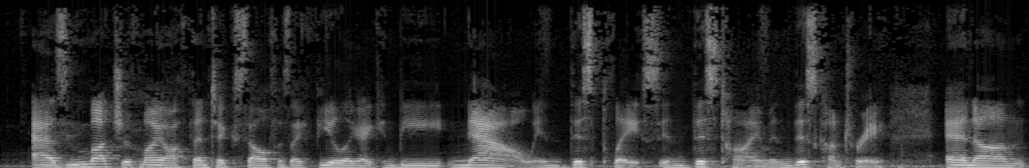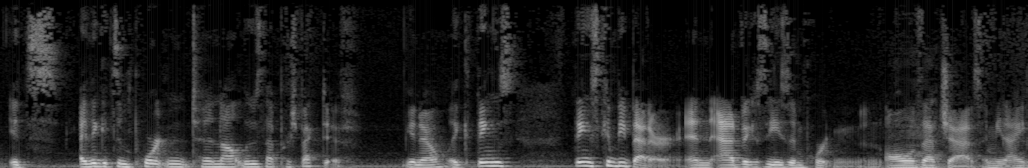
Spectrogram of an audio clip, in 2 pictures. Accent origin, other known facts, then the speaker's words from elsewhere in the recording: the South, United States; I'm from the South. Southern girl.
